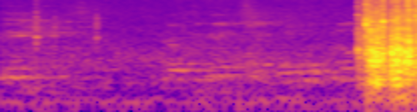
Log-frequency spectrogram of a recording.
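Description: Quiet room tone, then a short, loud rustle near the end: handling noise as a plastic camera is moved and set down among cardboard boxes.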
